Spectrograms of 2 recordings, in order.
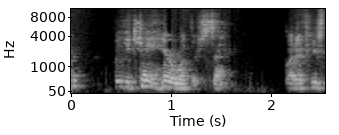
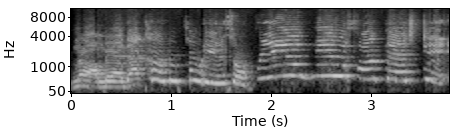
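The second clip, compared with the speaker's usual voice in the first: very high, swooping, rising squealing rant; 3 dB louder than usual. Speaker imitating an opponent's voice during a game, squealy crazy voice. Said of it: "squealy kind of voice comes out and goes".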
